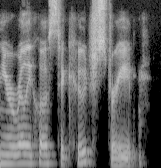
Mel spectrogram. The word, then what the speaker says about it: Couch: That's literally how it's pronounced. Like the streetcar will announce like 10th and Cooch. And you're like, wow, what's the spelling? – Like couch, like it's the thing you sit on in your house.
